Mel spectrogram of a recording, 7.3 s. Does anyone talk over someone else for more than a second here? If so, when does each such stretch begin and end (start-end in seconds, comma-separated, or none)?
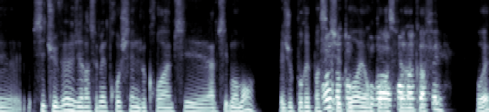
4.8-6.6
